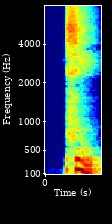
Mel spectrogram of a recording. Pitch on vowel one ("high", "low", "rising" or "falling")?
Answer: falling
